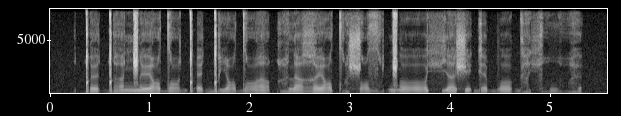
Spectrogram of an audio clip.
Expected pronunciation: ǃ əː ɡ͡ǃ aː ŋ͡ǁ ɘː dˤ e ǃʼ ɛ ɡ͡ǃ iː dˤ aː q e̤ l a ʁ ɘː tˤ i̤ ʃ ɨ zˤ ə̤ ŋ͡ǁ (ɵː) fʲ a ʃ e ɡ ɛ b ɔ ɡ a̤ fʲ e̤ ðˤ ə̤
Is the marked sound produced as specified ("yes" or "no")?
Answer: no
